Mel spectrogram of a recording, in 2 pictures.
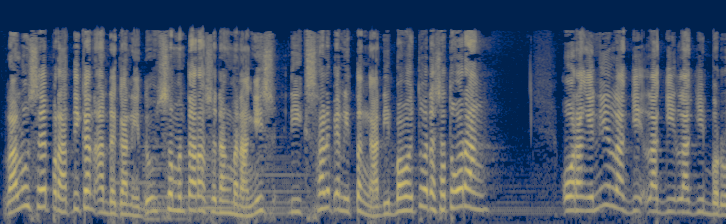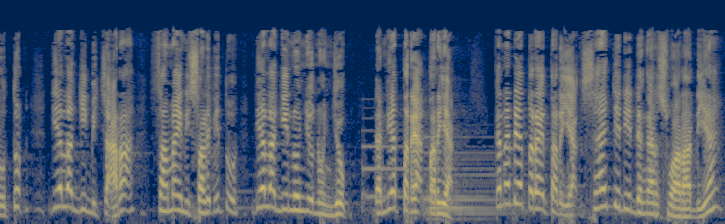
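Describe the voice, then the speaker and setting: A man preaching a sermon testimony to a congregation in church. He swings dramatically between loud emphatic peaks and hushed low passages, repeating words for effect. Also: expressive, fast talker, faint music behind. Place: church service before a congregation.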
